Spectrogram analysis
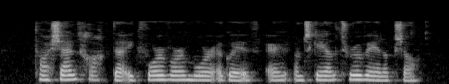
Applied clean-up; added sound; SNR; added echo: none; none; none; none.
